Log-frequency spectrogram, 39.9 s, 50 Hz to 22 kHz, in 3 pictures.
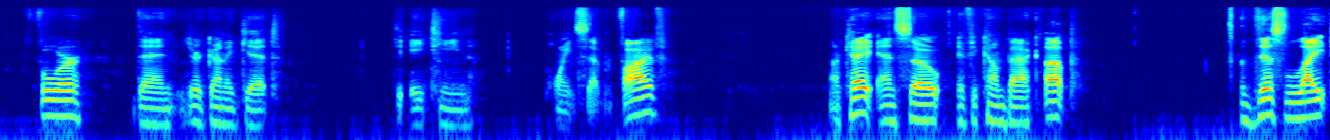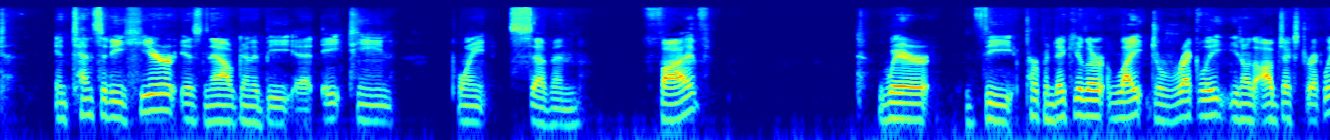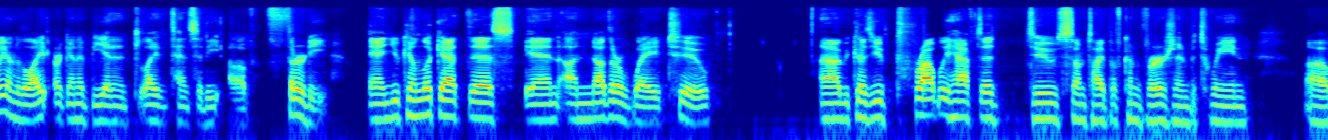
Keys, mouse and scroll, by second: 0.2 click, 4.8 click, 5.2 click, 6.1 click, 6.6 click, 7.2 click, 7.7 click, 8.5-8.8 scroll down 1, 8.8 shift+middle click, 9.7-10.5 scroll up 5, 10.5 shift+middle click, 15.0 click, 15.6-16.6 drag, 16.8 click, 17.6 click, 18.4 click, 19.1 click, 29.8-30.3 scroll down 1, 30.3-32.1 shift+middle drag, 32.4-32.8 scroll down 2, 32.9 middle click, 34.1 shift+middle click, 34.9-35.5 scroll up 3, 35.5 shift+scroll down 1, 35.6 shift+middle click, 35.9 scroll up 1, 36.9-38.6 scroll down 2.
